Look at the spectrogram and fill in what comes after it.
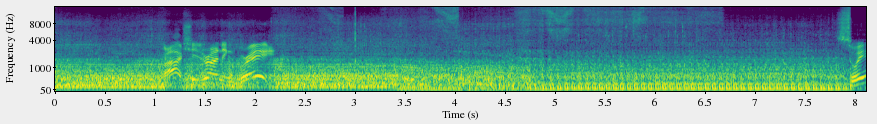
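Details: Low-hour John Deere X350 riding mower, revived after sitting in a warehouse for several years, test-run outdoors in the yard: steady, even engine drone with no misses, knocks or surging. Running smoothly and healthy.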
